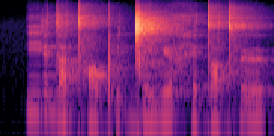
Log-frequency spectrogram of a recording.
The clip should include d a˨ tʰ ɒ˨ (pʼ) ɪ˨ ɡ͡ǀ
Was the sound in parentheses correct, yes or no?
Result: yes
